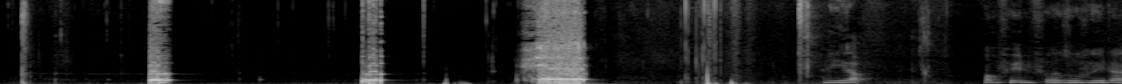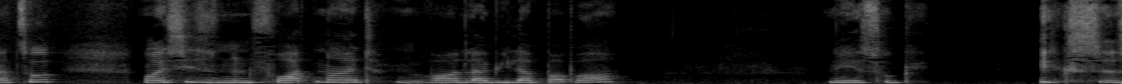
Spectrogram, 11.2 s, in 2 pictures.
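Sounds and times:
loud rumbling burp: 0:01.8 - 0:02.0, 0:02.6 - 0:03.0
small gulping sounds: 0:01.8 - 0:03.0
speech: 0:04.2 - 0:08.8, 0:09.8 - 0:11.2.

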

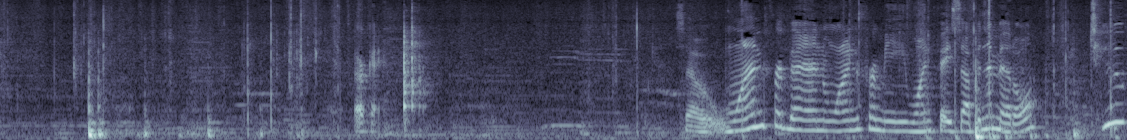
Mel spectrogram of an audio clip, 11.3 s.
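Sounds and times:
playing cards being shuffled by hand: 0:00.0 - 0:04.2, 0:05.7 - 0:06.7, 0:08.3 - 0:11.2
speech: 0:03.6 - 0:04.0, 0:06.8 - 0:11.2.

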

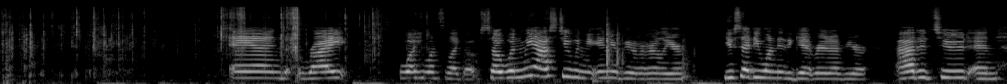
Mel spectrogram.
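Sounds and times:
small piece of paper torn off by hand: 0:00.0 - 0:03.9
speech: 0:02.3 - 0:10.0.

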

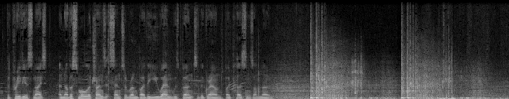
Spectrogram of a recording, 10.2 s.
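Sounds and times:
speech: 0:00.2 - 0:05.8
live rounds fired in army military drills on the coast: 0:06.2 - 0:09.8.

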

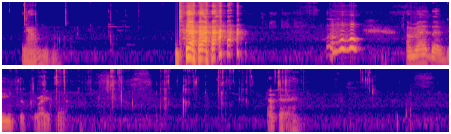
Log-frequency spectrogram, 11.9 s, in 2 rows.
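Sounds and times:
speech: 0:00.3 - 0:00.9, 0:02.3 - 0:03.3, 0:04.4 - 0:04.8, 0:05.4 - 0:06.9, 0:09.5 - 0:10.0
laughter: 0:02.4 - 0:03.2
crunchy chewing and biting: 0:06.0 - 0:11.7.

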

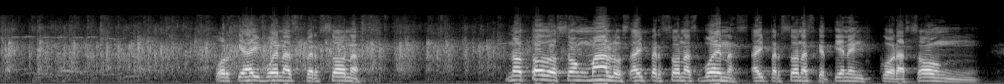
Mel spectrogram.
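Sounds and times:
applause: 0:00.0 - 0:05.9
speech: 0:02.2 - 0:03.8, 0:05.0 - 0:09.8.

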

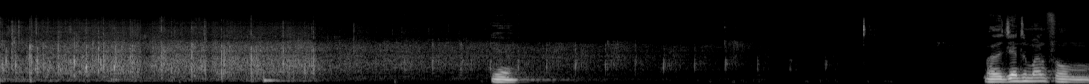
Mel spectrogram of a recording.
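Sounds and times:
audience applause: 0:00.0 - 0:08.1
speech: 0:04.9 - 0:05.3, 0:10.0 - 0:10.8.

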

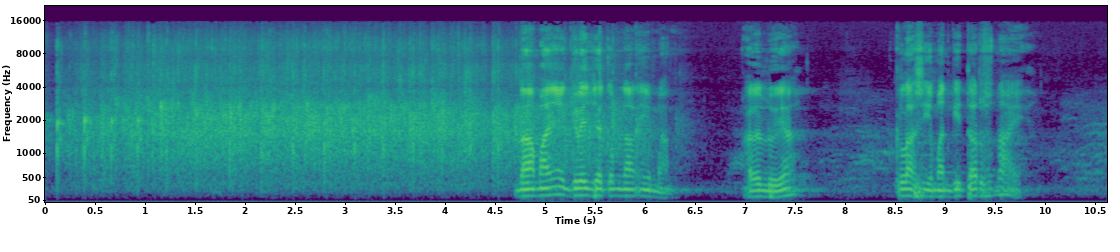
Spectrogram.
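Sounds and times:
audience applauding: 0:00.0 - 0:06.1
speech: 0:04.7 - 0:06.4, 0:07.0 - 0:07.6, 0:08.5 - 0:09.8.

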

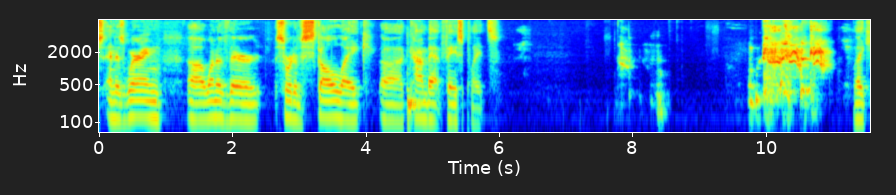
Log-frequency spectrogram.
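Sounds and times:
speech: 0:00.0 - 0:06.0, 0:07.8 - 0:08.6, 0:09.8 - 0:11.5
person coughing after choking on a drink: 0:07.8 - 0:08.5, 0:09.8 - 0:11.3.

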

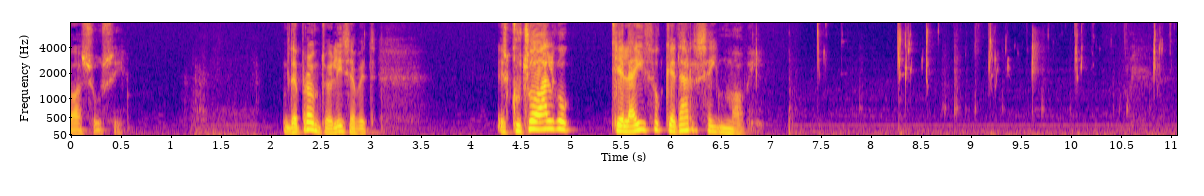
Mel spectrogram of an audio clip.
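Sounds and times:
speech: 0:00.0 - 0:00.6, 0:02.1 - 0:03.4, 0:04.2 - 0:07.0
low steady hum: 0:00.0 - 0:11.0
water drops falling into liquid: 0:07.4 - 0:11.0.

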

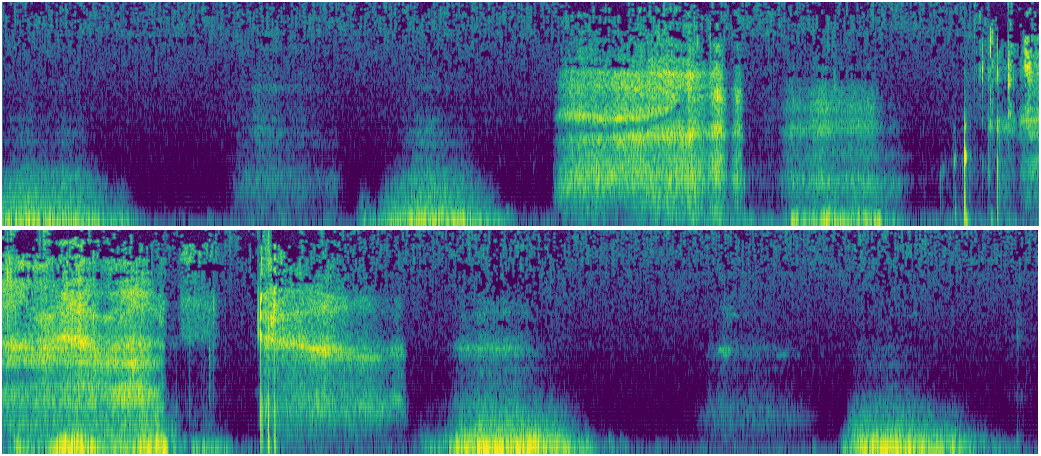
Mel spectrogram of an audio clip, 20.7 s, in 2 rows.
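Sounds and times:
slow deep mouth breathing: 0:00.0 - 0:01.3, 0:02.4 - 0:16.4, 0:18.8 - 0:20.3.

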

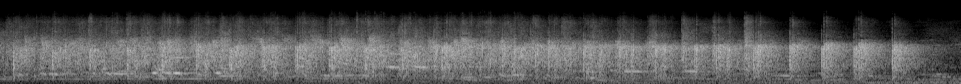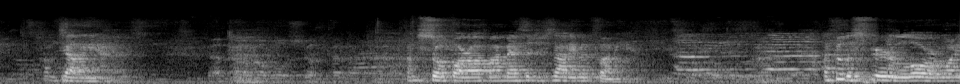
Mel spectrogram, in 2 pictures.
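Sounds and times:
audience clapping hands: 0:00.0 - 0:09.4
speech: 0:10.2 - 0:10.8, 0:13.8 - 0:16.0, 0:17.8 - 0:19.1.

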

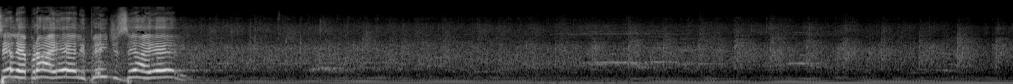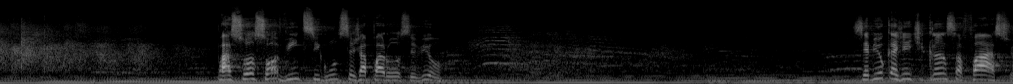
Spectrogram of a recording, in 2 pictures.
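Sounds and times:
speech: 0:00.0 - 0:02.1, 0:12.4 - 0:14.7, 0:18.7 - 0:20.2
crowd applauding: 0:00.0 - 0:12.1.

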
